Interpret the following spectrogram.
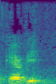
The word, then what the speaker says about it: caveat: Đấy, chữ đầu đọc là caveat, đúng không?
